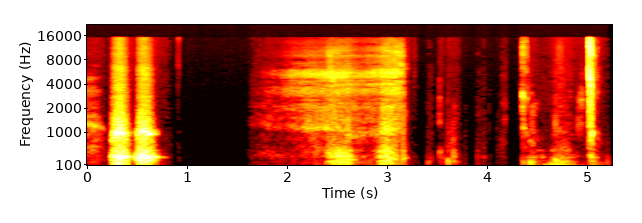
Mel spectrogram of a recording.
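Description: Someone sips and tastes a drink from a cup, starting with two short throaty gulps. A longer airy slurp follows, then a few faint lip smacks and clicks, with no talking.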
